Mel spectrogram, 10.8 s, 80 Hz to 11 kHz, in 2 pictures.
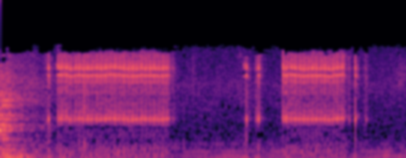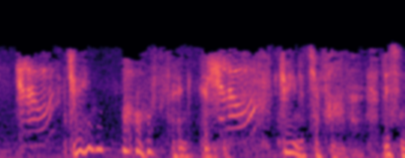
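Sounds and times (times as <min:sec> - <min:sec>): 
telephone ringing on the other end of a call: 0:00.6 - 0:02.4, 0:03.2 - 0:05.0
speech: 0:06.4 - 0:10.8.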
